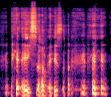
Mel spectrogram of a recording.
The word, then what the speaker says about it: Asa: I see all of you spelling it and pronouncing it wrong on purpose. Asa.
